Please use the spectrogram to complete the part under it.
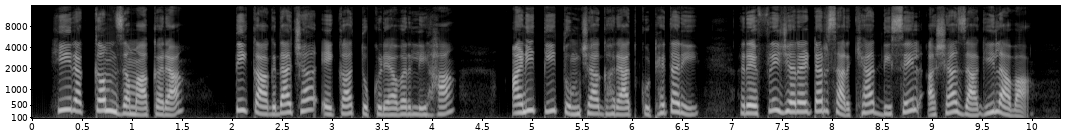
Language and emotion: Marathi, neutral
